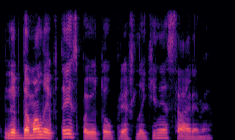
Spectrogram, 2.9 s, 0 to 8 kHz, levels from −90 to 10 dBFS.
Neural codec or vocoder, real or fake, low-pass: none; real; 7.2 kHz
